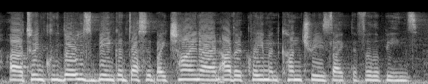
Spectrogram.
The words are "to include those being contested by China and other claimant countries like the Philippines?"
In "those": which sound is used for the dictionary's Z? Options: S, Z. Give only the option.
Z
